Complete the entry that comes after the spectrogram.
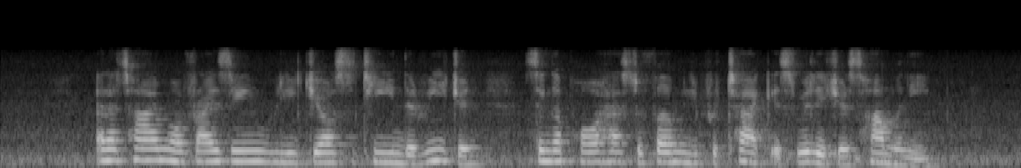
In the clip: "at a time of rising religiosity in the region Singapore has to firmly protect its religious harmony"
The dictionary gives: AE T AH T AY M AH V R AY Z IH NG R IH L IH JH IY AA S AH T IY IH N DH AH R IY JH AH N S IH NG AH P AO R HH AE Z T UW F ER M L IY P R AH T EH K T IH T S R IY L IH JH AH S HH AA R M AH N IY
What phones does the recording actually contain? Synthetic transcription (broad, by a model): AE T AH T AY M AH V R AY Z IH NG R IH L IH JH IY AA S AH T IY IH N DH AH R IY JH AH N S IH NG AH P AO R HH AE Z T UW F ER M L IY P R AH T EH K T IH T S R IY L IH JH AH S HH AA M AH N IY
